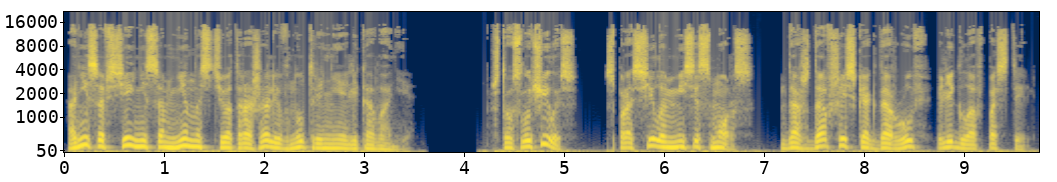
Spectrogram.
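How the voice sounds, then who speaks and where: A man calmly reading a novel aloud as an audiobook narrator. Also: mid-range voice, moderate pace, dry recording, clean studio sound. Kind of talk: scripted narration.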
